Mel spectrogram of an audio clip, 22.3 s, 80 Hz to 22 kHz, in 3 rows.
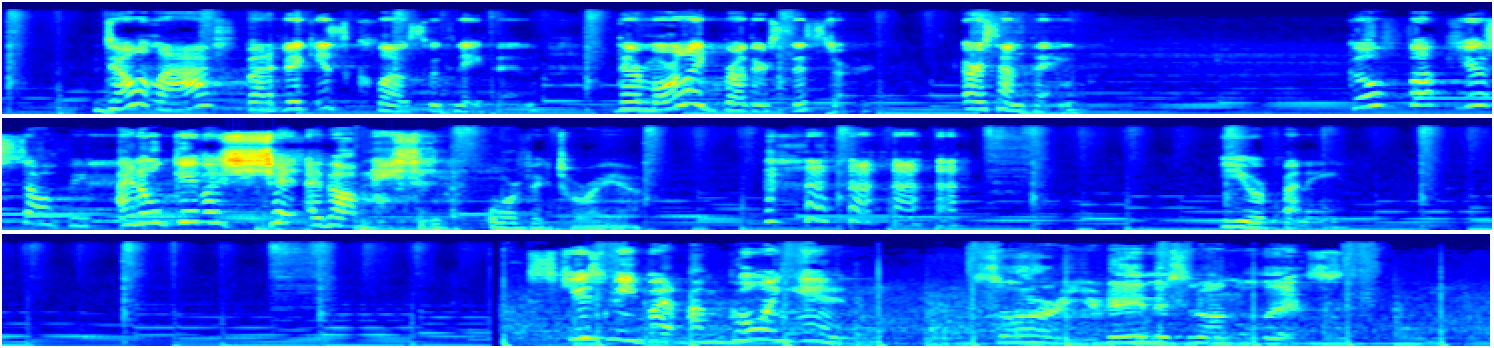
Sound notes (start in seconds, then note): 11.2 laughs; 17.3 club music plays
